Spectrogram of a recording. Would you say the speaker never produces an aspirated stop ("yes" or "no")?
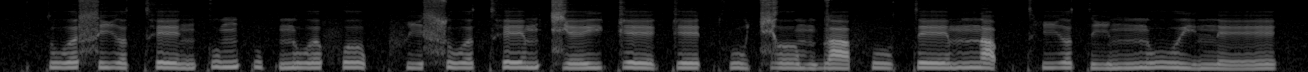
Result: no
